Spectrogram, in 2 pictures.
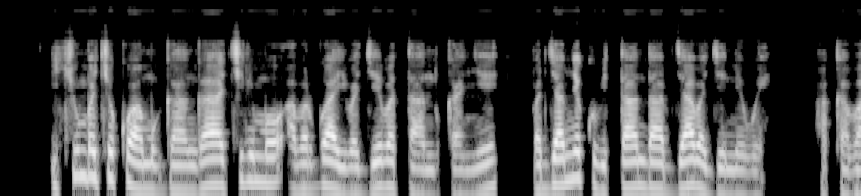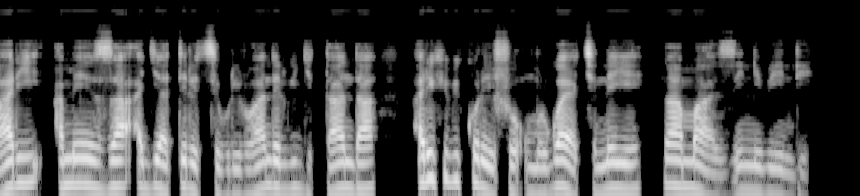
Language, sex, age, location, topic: Kinyarwanda, male, 18-24, Kigali, health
